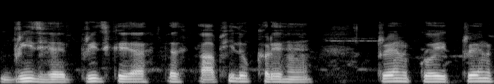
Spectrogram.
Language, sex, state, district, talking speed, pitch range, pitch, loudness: Hindi, male, Chhattisgarh, Korba, 160 wpm, 115-140 Hz, 130 Hz, -16 LUFS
